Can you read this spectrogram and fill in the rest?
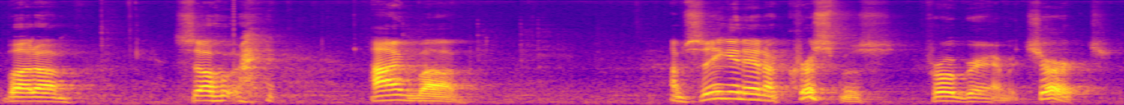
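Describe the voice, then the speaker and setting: An older man talks through building plans, his voice hoarse and rough with fry. He speaks slowly, pausing often with ums and restarts, and his pitch sits a touch high for a man. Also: sing-song. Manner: slow, rambling, with many fillers and restarts. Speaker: company representative. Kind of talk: casual explainer walking through building plans.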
